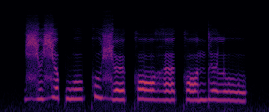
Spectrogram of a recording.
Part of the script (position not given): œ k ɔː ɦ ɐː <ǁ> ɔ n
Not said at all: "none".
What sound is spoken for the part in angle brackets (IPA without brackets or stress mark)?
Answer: k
